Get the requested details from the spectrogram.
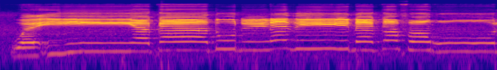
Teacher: یا مدہ 2 الف کے برابر، اس کو بھی کھینچ کر پڑھنا ہے 2 حرکات کے برابر · وَإِن، یا کا جو ہے الف مدہ ہے، ادھر الف مدہ کو 2 حرکات کے برابر کھینچ کر پڑھنا ہے · وَإِن يَكَادُ الَّذِينَ كَفَرُوا، وَإِن پہ جو ہے ادغام ہو رہا ہے، نون ساکن کے بعد یا مشدد ہے تو نون کو نہیں پڑھیں گے، پچھلے حمزے کو یا کے ساتھ ملا کر ادغام کریں گے۔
